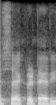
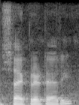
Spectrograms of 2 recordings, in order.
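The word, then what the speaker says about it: secretary: इस शब्द का उच्चारण है सेक्रेटरी और इसका दूसरा उच्चारण है सेक्रेटरी. तो सेक्रेटरी एंड सेक्रेटरी दोनों उच्चारण आपको सुनने को मिलेंगे और दोनों सही हैं. तो सेक्रेटरी इसका अमेरिकन प्रोनाउंसिएशन है और सेक्रेटरी इसका जो है ब्रिटिश प्रोनाउंसिएशन है.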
